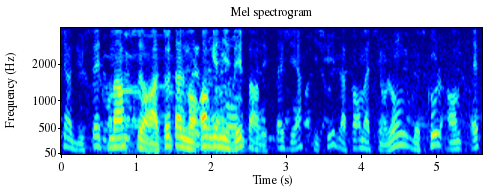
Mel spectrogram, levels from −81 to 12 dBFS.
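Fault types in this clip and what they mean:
Automatic gain rising: right after "totalement organisé par des", the input level falls by about 16 dB, so the gain control judges it too quiet and slowly raises its gain by about 7 dB from 3.03 to 5.45 s, lifting the voice and the room noise together. On a waveform the envelope steps down and then widens steadily. On a spectrogram the whole band, noise floor included, brightens evenly over those seconds.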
